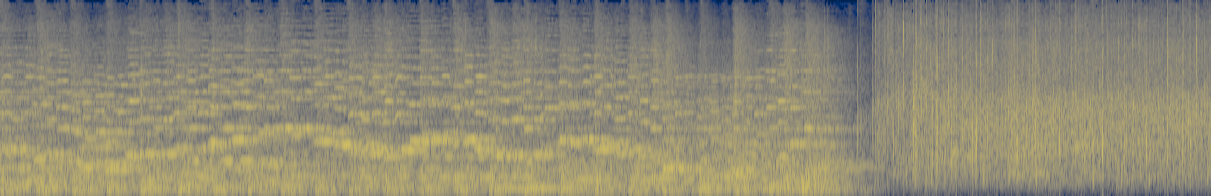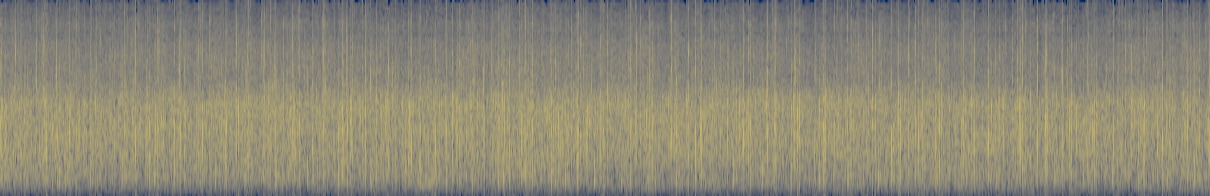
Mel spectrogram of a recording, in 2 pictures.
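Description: A string ensemble led by violins plays the closing bars of an Irish folk-style piece, which stops abruptly about eleven seconds in. Then an audience applauds steadily.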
